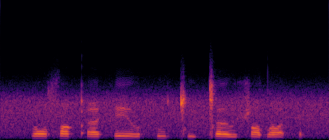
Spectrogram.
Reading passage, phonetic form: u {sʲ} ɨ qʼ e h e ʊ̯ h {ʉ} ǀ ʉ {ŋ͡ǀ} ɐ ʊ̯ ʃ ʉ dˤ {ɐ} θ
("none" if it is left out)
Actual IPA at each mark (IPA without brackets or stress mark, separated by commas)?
sˤ, u, ǀ, ɐ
